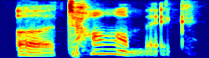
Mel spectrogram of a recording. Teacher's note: If the word is atomic, the T is still between two vowels, two voiced sounds, but it does not change to D because it is in the stressed syllable, atomic. So remember, the T can only change to a D if it's between two voiced sounds and it's in the unstressed syllable.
